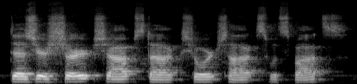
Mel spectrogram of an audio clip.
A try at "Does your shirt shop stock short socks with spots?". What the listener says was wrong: You said shocks instead of socks.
